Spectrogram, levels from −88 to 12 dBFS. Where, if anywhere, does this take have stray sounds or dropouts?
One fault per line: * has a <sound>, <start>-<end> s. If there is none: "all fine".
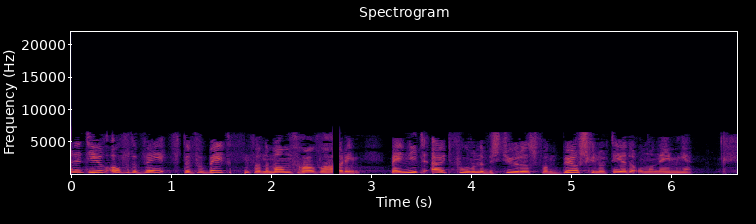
* has a dropout, 1.6-1.7 s
* has a dropout, 2.6-2.7 s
